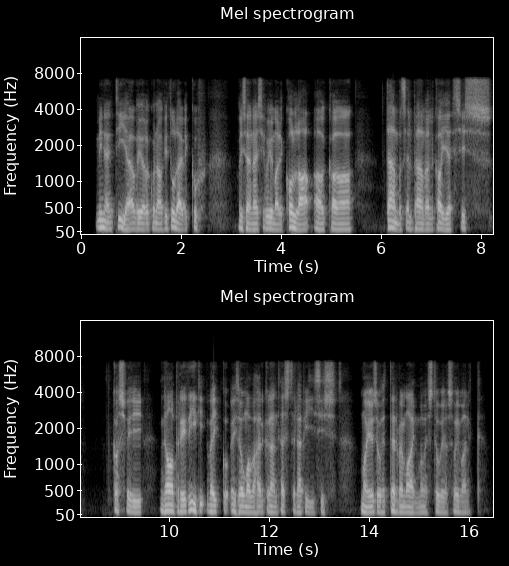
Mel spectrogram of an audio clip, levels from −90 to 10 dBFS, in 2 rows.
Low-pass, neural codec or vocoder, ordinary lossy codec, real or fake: 7.2 kHz; codec, 16 kHz, 0.8 kbps, ZipCodec; AAC, 96 kbps; fake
